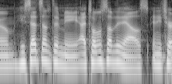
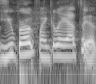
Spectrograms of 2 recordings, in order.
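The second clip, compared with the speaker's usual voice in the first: put-on yelling, higher pitch; 10 semitones higher than usual. Retelling how a reporter on the ground reacted: imitating someone yelling. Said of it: "The guy yells out from".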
